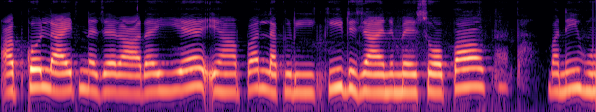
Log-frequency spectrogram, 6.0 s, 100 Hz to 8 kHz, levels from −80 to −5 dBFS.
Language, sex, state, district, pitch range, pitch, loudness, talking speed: Hindi, female, Bihar, Darbhanga, 225-255 Hz, 230 Hz, -19 LUFS, 160 wpm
